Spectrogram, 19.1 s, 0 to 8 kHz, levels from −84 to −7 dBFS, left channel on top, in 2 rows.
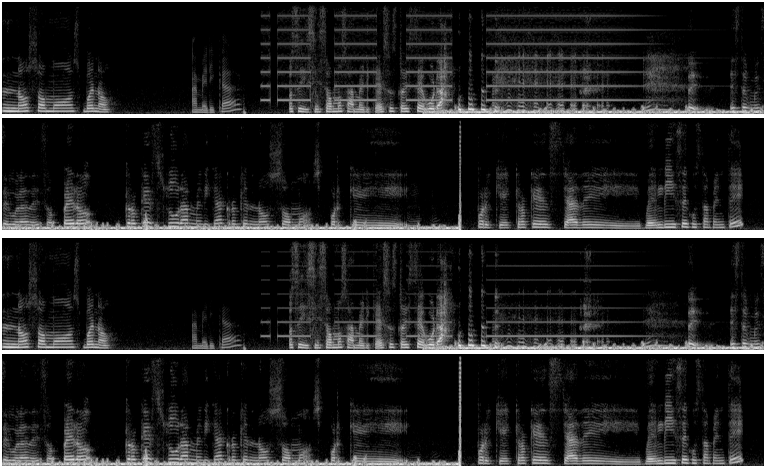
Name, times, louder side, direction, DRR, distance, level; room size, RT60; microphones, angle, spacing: voice 1, 0.0-1.4 3.6-6.2 8.6-10.7 11.1-14.5 15.5-18.8, right 1 dB, 10° right, 0.5 m, -30 dB
voice 2, 2.4-3.1 3.8-3.9 6.1-7.6 8.0-8.7 14.2-15.0, left 1 dB, 65° left, 6.3 m, -40 dB
sound 1, 3.2-3.9 4.2-4.7 5.1-5.6 6.1-8.4, left 5 dB, 85° left, 7.3 m, -43 dB
sound 2, 5.3-15.3, right 2 dB, 85° right, 1.5 m, -25 dB
head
